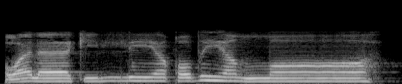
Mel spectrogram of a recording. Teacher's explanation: حكم الإدغام بلا غنة في قوله تعالى ولكن ليقضي ولكن ليقضي، النون الساكنة وبعدها حرف اللام، إدغام بلا غنة، نسقط النون من اللفظ ولذلك لونت بالرمادي إشارة إلى عدم نطقها، ونشدد حرف اللام الذي بعدها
